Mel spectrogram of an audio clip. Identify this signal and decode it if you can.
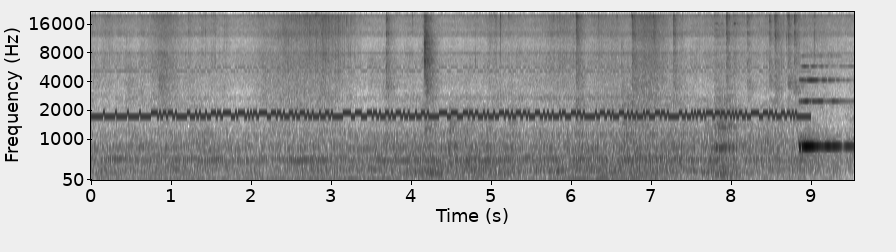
RTTY (50 baud, 170 Hz shift), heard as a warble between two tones, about 1800 Hz centre, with the noise inside a lift. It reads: CQ TEST UA7TO UA7TO CQ AGN? AGN? PSE RPT UR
